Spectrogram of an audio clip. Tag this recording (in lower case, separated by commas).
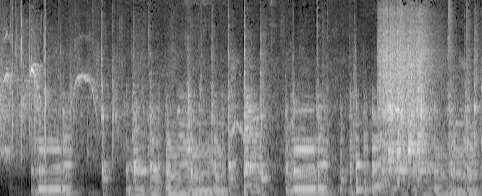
drum, percussion, drum kit, snare drum, rimshot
